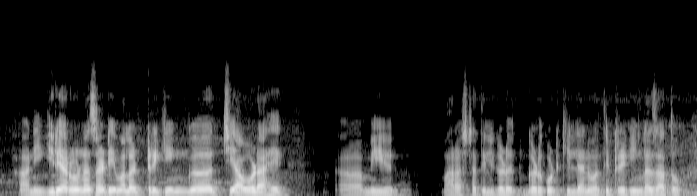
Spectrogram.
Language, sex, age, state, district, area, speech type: Marathi, male, 30-45, Maharashtra, Osmanabad, rural, spontaneous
